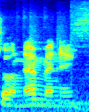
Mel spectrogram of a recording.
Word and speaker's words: Anemone: I know it's not one mind. I know it's Anemone.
